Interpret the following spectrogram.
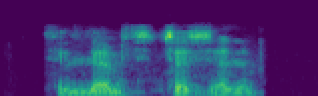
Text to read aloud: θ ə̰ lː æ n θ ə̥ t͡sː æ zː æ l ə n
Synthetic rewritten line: θ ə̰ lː æ m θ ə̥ t͡sː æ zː æ l ə m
